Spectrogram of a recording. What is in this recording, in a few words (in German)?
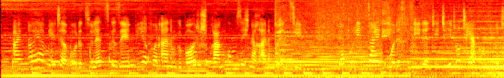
Nachrichtensprecherin; The Flash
